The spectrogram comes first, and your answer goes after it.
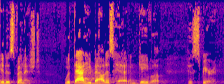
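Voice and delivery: flat, level monotone with no inflection at all. Reading a Bible verse the usual way, flat monotone. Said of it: "usually we just read it just like that, monotone".

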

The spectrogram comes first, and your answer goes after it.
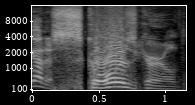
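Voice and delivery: very loud, booming, full-volume talking. Telling the others a guest has come: loud voice. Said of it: "I'm a little loud".

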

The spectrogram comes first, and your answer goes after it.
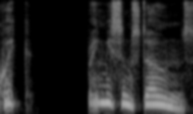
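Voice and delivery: hushed whisper. The little red hen, beside the sleeping fox, to the cock: whispering. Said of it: "whispered the little red hen".

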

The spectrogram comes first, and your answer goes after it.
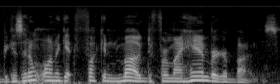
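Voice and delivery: dead serious, very matter-of-fact tone. Retelling an answer on why a bag was needed: retelling own very serious tone. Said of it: "very seriously said".

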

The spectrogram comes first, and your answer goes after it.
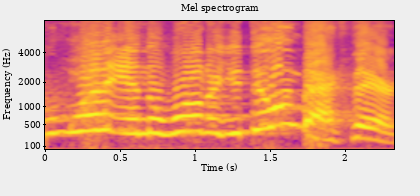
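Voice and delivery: high, loud, exasperated parent yelling.

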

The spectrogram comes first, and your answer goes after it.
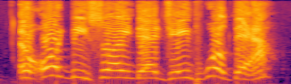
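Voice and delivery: put-on British accent. Picking who will win a fight, right after announcing an accent, put-on accent.

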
